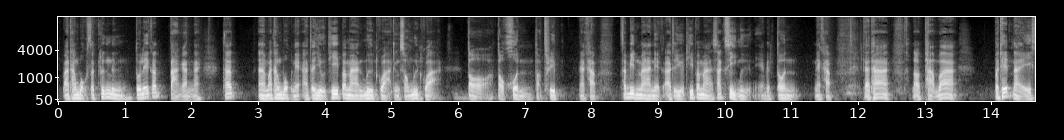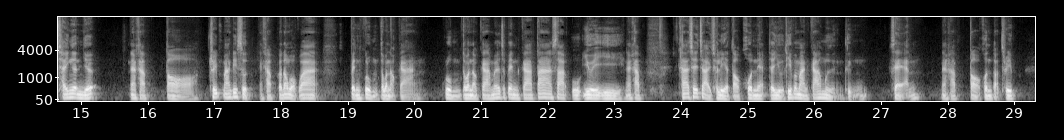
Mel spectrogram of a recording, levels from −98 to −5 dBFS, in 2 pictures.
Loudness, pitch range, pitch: -19 LUFS, 85-100 Hz, 90 Hz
